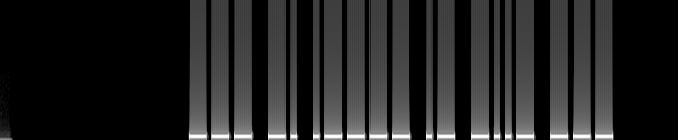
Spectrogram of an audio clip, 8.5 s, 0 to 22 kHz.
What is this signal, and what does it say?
Morse code, heard as a keyed tone, about 17 wpm, 700 Hz. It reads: ON1AXO
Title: DXCC-100 Call Signs - 6 Characters - 17wpm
